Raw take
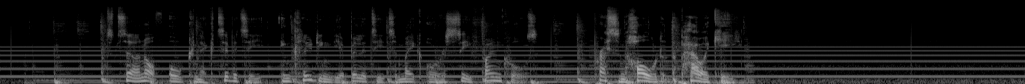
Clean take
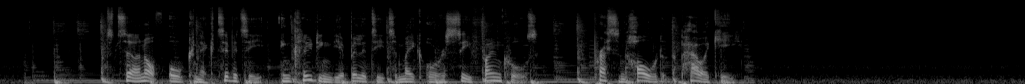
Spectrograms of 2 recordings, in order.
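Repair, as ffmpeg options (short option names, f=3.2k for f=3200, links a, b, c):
-af "adeclick=t=4,bandreject=f=366.1:t=h:w=4,bandreject=f=732.2:t=h:w=4,bandreject=f=1.0983k:t=h:w=4,bandreject=f=1.4644k:t=h:w=4,bandreject=f=1.8305k:t=h:w=4,bandreject=f=2.1966k:t=h:w=4,asetnsamples=n=441:p=0,asendcmd='6.05 volume volume -6dB',volume=0dB"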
